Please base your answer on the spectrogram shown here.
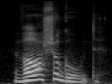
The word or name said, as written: varsågod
